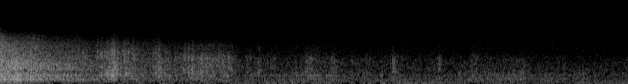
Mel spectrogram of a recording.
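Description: Sound effect for an animated logo reveal: a noisy, crash-like burst that fades out over about two seconds and leaves a faint tail.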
